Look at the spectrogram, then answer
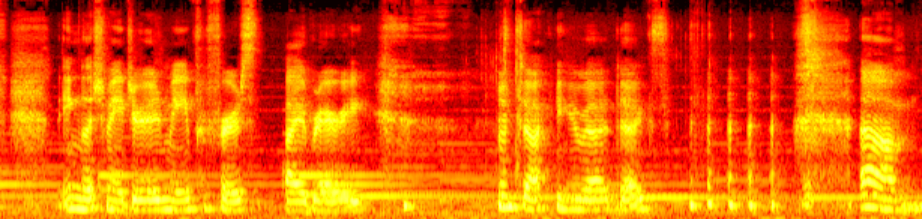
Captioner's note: laugh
